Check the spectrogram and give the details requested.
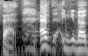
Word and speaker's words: Breiseth: Breiseth? Oh, I was just going to say, why don't I just say it for you? Okay. Breiseth. You're pretty close. Breiseth.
